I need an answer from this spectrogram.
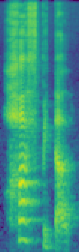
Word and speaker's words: hospital: Ahora, hospital se escribe igual que en español, pero en inglés dice hospital. Hospital. Esa H no es muda porque está sonando como J.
